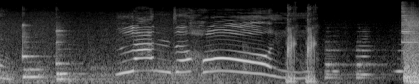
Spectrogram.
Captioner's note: snorts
